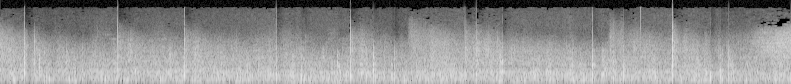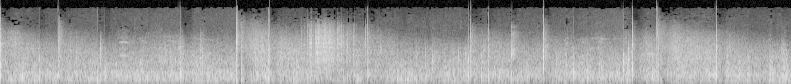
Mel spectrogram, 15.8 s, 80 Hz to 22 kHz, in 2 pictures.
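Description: New Year's Eve fireworks and firecrackers going off all over a city: a continuous rumble of many distant explosions, with frequent sharp nearer bangs. A hissing crackle swells up twice, about 8 and 11 seconds in.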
